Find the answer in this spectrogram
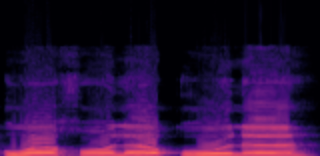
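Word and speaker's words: وَخَلَقْنَا: Nah, kemudian untuk qalqalah dalam huruf qaf jangan sampai adanya saktah ataupun adanya tambahan huruf seperti huruf hamzah. Misalkan wa khalaqna itu ada tambahan hamzah. Harusnya dalam pelafalan qalqalahnya tidak ada tambahan hamzah ataupun saktah. Ya, kan tapi dia langsung saja mengalir. Wa khalaqna, wa khalaqna.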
